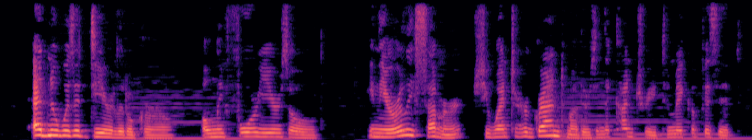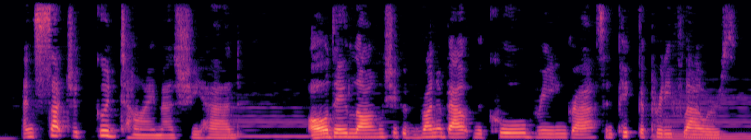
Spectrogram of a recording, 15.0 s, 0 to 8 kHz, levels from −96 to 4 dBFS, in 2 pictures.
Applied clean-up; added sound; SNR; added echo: classical method Wiener filter.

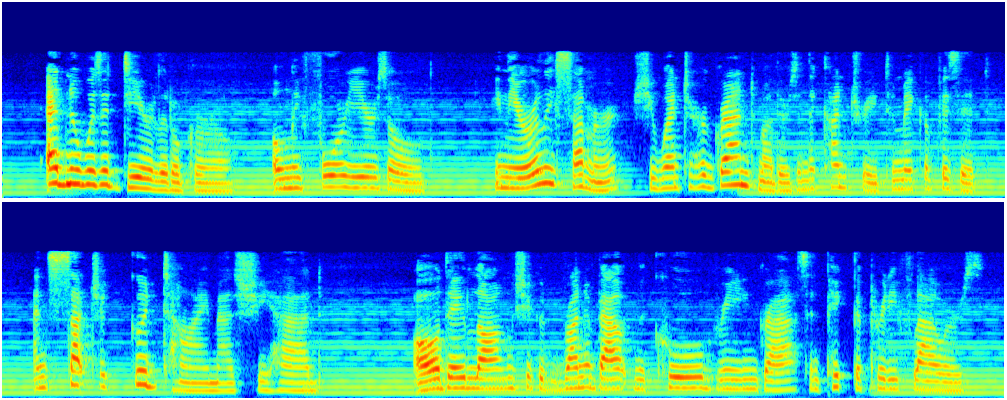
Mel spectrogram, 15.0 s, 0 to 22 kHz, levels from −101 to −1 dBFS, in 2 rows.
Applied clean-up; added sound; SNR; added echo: none; Bowed string instrument; 17 dB; none.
